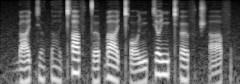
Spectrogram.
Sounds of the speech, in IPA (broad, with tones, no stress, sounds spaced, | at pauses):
ɠ a˩˧ c ə̤˧˩ ɠ a̤˧˩ cʰ a˥ f t ə˩˧ ɓ a˧˩ cʰ ɔ˩˧ ɲ c ə˥ ɲ cʰ œ˧ f t͡ʃʼ a˩˧ f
